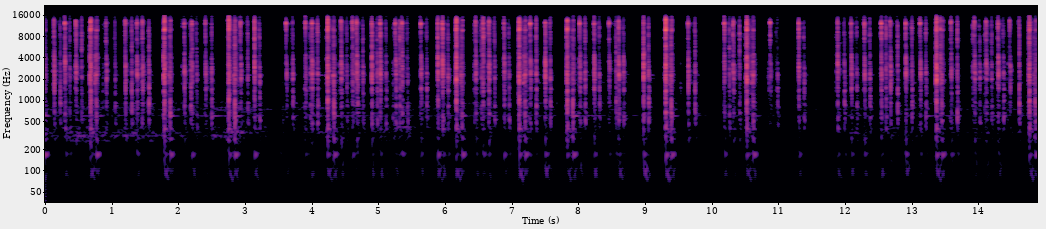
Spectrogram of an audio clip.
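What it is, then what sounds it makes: Plastic mechanical keyboard being typed on. Very fast typing with fingertips and long nails on a white, backlit, pink-flower-themed plastic retro mechanical keyboard with round typewriter-style plastic keycaps. It produces a dense stream of short, bright, clacky keystrokes with almost no low end and brief pauses between bursts.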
